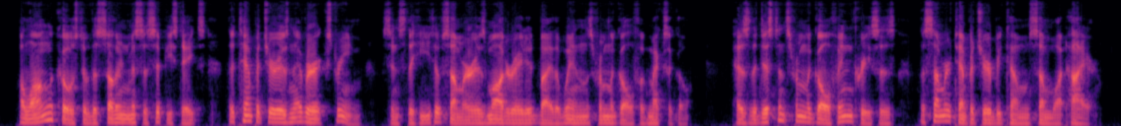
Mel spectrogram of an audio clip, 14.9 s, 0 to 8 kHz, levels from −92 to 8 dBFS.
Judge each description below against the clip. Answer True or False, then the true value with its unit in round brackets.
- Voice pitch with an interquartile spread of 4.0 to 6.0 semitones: True (4.6 semitones)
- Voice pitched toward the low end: True (85 Hz)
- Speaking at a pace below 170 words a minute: True (155 wpm)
